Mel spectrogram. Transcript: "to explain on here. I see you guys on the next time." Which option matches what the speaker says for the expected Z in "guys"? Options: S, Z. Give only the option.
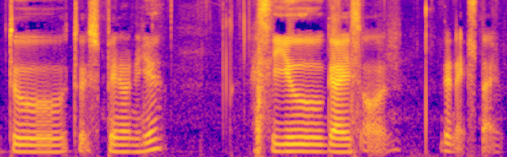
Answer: S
